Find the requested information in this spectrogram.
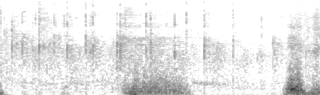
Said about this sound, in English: Give Andrew a clap for being so brave.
